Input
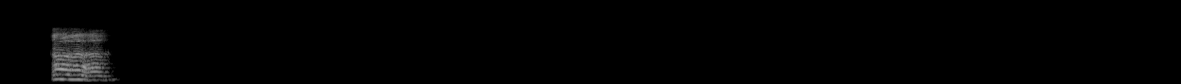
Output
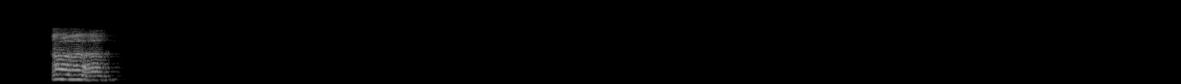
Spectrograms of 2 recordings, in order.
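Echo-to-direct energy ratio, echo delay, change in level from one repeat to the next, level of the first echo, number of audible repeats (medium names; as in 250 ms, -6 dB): -21.0 dB, 101 ms, -5.0 dB, -22.0 dB, 2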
